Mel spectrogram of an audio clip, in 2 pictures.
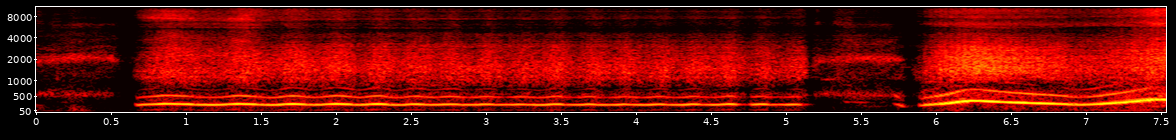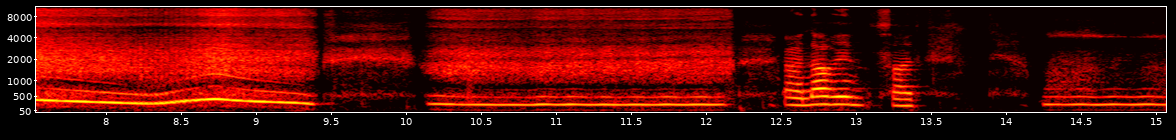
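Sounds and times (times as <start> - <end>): person imitating engine with mouth: 0.7 - 9.4, 10.2 - 12.2, 14.3 - 15.0.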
